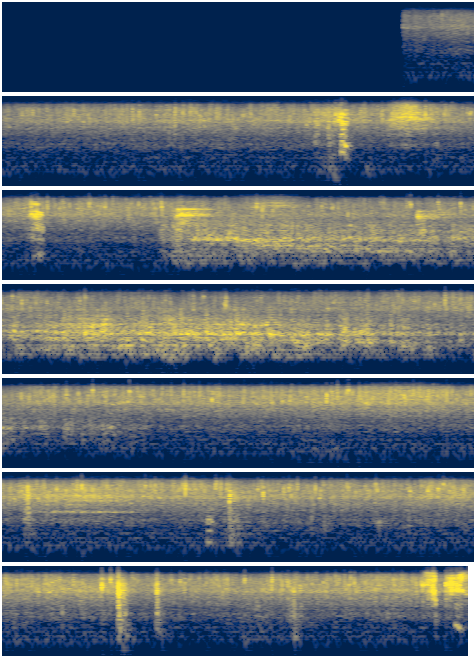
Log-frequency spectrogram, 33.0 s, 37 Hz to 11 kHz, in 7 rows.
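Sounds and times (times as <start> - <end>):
steady rain: 4.0 - 32.9
rolling thunder: 10.9 - 22.4.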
